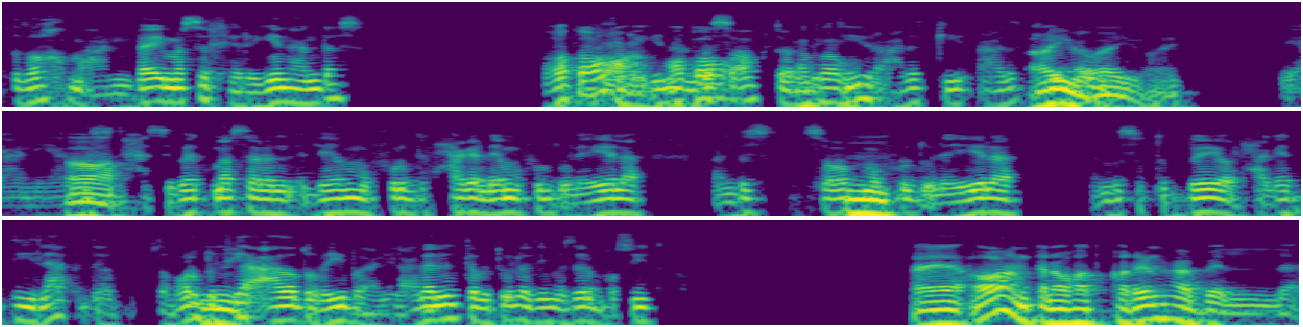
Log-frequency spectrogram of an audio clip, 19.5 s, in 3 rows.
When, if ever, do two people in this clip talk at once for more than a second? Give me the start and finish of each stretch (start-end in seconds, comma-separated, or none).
2.9-4.4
